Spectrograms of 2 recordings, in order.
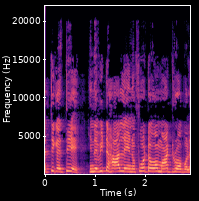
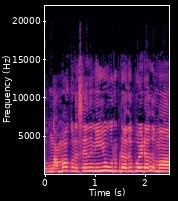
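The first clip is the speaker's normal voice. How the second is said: ordinary talk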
